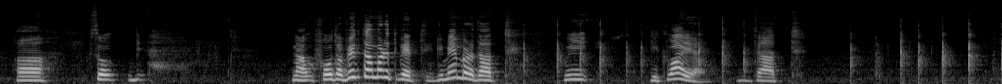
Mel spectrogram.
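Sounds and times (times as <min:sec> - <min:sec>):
chalk scratching on chalkboard: 0:08.5 - 0:10.0.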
